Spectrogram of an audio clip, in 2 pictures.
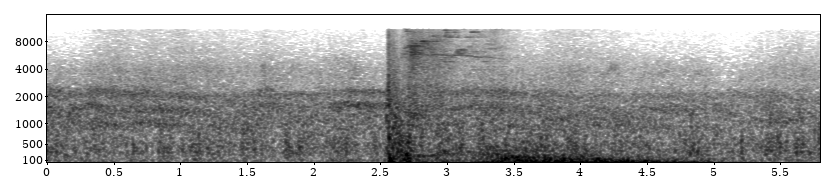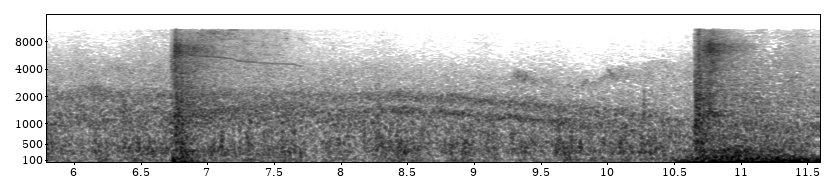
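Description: Wind rushes steadily past during fast flight.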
